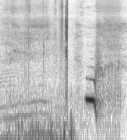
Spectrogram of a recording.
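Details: Old rescued beagle-rescue dog, found abandoned with a big knot on his head and vet-treated, sleeping comfortably: rumbling snores then one loud snorting, whistling breath, with people talking and music nearby; snoring.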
